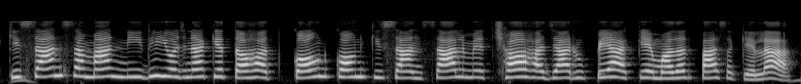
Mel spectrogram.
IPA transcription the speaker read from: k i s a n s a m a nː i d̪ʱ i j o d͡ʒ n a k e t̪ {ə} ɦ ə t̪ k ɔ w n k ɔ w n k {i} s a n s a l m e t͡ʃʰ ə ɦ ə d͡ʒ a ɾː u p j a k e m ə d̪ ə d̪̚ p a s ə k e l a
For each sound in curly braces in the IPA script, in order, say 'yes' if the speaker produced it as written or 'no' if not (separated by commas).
yes, yes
